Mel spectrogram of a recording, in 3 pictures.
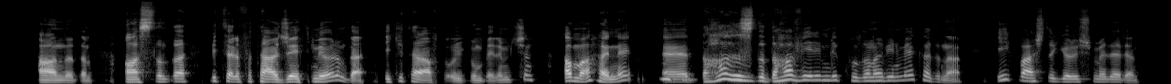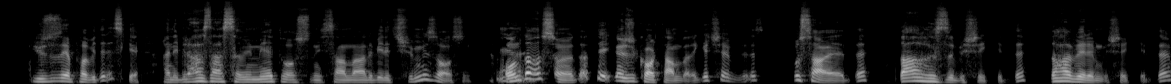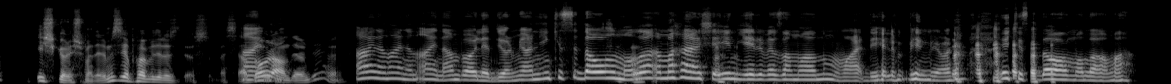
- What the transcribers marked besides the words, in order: other background noise; swallow; tapping; laughing while speaking: "diyelim. Bilmiyorum. İkisi de olmalı ama"; chuckle
- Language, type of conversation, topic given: Turkish, podcast, Teknoloji iletişimimizi nasıl etkiliyor sence?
